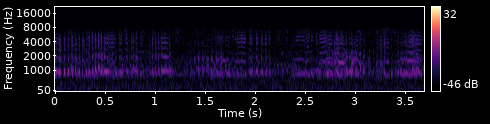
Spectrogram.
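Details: A flock of sandhill cranes stopping over in farm fields during migration at Sauvie Island near Portland, Oregon, or Columbia NWR near Othello, Washington, gives overlapping rolling, trumpeting rattles in a steady, dense chorus.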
